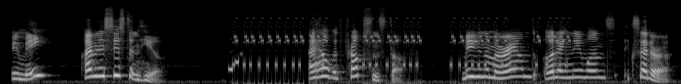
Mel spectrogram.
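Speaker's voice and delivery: high, put-on girlish assistant voice; a deliberately poor high girl voice; bad young woman voice. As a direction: squeak it like a chirpy assistant. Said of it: "That's a really bad voice".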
